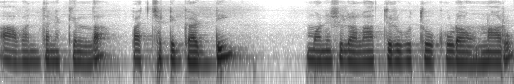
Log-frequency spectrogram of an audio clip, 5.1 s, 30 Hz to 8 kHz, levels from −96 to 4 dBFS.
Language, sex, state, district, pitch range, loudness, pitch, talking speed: Telugu, male, Andhra Pradesh, Krishna, 130-145 Hz, -19 LUFS, 135 Hz, 115 wpm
